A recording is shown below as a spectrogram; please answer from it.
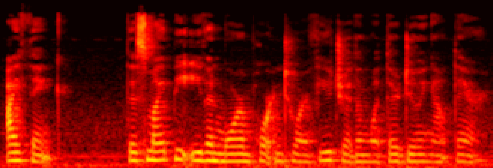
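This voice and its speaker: A woman playing a candid, caring, level-headed survivor in an audio drama, speaking in a measured, frank way. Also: lowish voice, fairly even intonation, a little mellow, natural voice. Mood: frank, serious. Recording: faint background noise and ambience.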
